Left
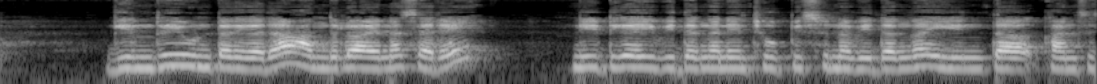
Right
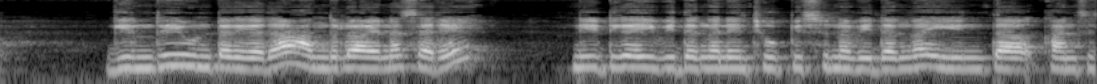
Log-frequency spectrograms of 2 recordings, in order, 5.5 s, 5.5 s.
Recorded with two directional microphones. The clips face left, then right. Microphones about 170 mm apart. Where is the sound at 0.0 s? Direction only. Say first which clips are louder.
Even; 5° right (ahead or behind).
